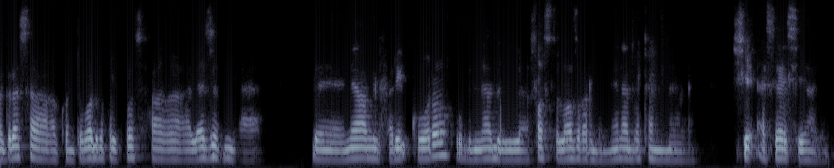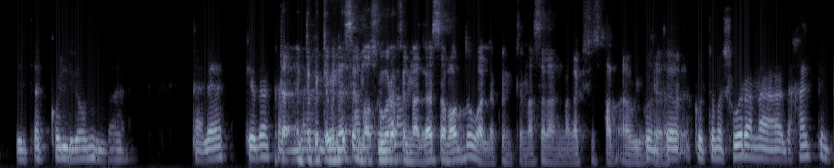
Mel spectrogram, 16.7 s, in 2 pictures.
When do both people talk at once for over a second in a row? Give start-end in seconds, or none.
11.1-12.5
